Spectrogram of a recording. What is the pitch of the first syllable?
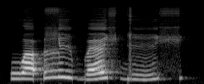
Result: low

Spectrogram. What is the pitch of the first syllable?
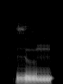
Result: low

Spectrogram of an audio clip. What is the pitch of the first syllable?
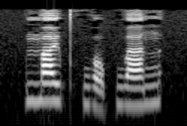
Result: high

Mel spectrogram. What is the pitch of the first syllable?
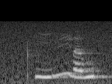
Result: rising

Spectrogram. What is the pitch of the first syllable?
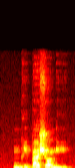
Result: high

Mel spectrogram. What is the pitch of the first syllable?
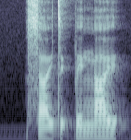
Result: low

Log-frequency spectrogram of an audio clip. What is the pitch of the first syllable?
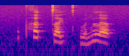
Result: high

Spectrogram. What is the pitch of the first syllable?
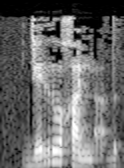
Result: rising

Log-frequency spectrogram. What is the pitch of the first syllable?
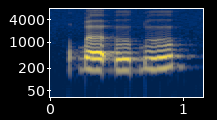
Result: low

